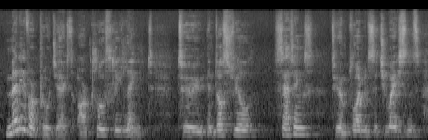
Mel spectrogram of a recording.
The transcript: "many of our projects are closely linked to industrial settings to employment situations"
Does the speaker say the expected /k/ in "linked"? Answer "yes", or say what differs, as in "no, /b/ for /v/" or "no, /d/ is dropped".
yes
